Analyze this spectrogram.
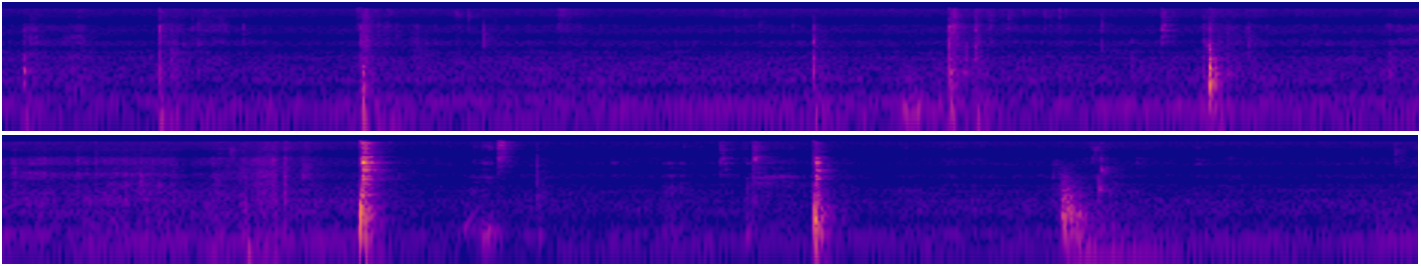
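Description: Plastic chopsticks clicking and tapping against a plastic food container and a ceramic bowl while picking up noodles and vegetables: sharp single clicks a second or two apart, two of them louder in the second half, over a faint low steady hum.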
